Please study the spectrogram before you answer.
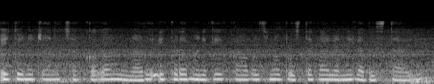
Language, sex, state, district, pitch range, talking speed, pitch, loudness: Telugu, female, Andhra Pradesh, Guntur, 215-230 Hz, 125 wpm, 225 Hz, -16 LUFS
